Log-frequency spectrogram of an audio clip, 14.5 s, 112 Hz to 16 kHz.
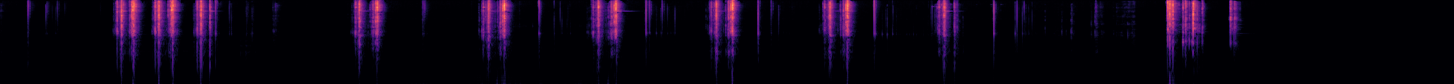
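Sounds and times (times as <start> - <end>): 
9mm Baretta pistol handling foley: 1.2 - 2.2, 3.5 - 6.3, 7.1 - 7.4, 8.2 - 8.6, 11.7 - 12.4.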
